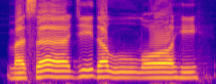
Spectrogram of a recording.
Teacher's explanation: ada sin berharakat fathah bertemu dengan alif. Maka di sini mad thabi'i panjangkan dua harakat.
